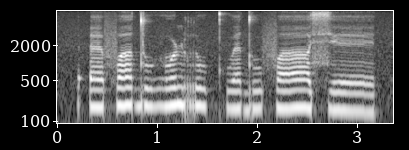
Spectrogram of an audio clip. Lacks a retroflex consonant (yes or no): no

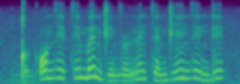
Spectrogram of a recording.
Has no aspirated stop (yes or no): yes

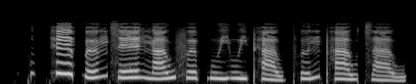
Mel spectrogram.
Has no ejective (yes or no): yes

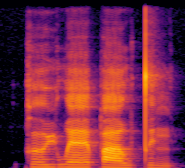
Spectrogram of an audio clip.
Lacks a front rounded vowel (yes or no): yes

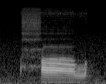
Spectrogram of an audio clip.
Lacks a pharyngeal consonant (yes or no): no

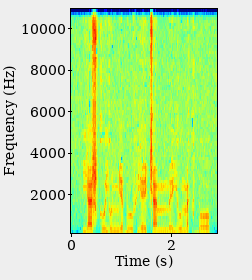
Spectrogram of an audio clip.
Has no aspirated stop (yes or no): yes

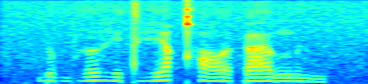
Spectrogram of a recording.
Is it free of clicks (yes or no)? yes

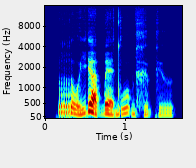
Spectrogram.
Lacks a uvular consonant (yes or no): yes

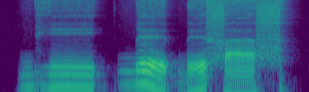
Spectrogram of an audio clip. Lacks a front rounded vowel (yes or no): no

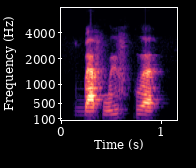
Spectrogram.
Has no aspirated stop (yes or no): yes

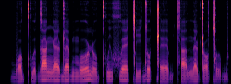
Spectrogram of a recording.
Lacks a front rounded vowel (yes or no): yes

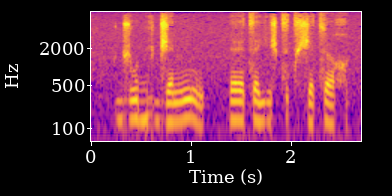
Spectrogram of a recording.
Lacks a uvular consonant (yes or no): no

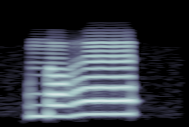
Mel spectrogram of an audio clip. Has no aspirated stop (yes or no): yes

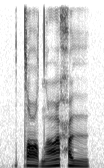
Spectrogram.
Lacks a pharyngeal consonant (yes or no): no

